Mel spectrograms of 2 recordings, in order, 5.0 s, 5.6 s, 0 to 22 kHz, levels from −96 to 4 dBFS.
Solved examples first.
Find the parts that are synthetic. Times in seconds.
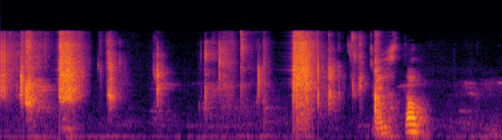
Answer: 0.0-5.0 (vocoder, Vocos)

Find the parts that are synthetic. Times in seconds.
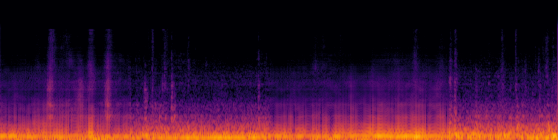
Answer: 0.0-1.3 (vocoder, Vocos); 2.7-4.5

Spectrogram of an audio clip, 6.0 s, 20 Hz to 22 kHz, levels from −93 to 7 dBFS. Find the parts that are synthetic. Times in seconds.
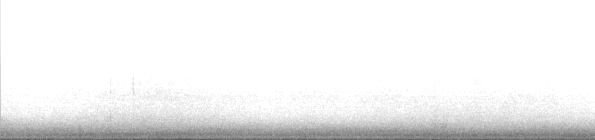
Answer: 0.0-6.0 (vocoder, Vocos)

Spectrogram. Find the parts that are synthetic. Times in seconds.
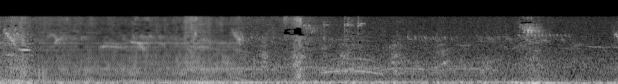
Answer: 0.4-2.4 (vocoder, Vocos)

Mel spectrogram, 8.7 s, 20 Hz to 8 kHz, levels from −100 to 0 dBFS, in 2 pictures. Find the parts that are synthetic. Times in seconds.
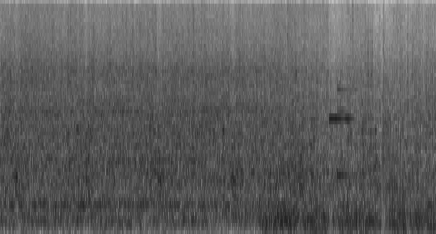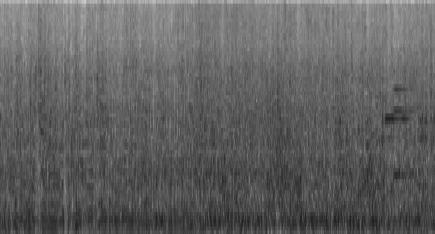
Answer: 3.7-6.4 (vocoder, Vocos)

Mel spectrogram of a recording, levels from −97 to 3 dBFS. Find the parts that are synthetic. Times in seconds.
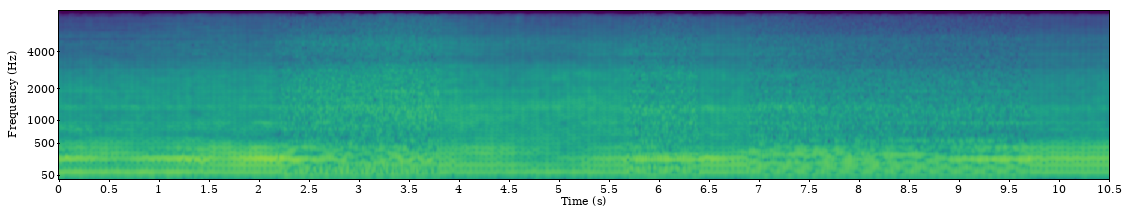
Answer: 0.0-2.2 (vocoder, Vocos); 3.8-5.7; 6.4-6.9; 9.7-10.5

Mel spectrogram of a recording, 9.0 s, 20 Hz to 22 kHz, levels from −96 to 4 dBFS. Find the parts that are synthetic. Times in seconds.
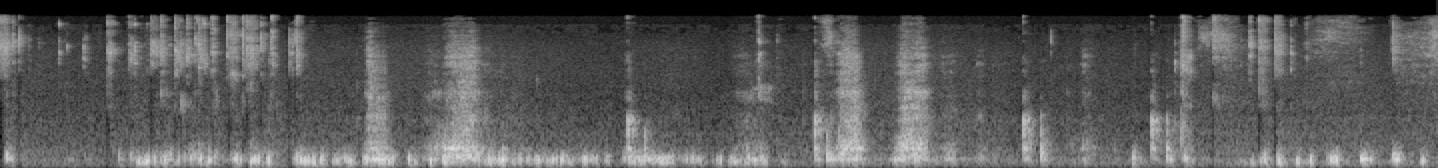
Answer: none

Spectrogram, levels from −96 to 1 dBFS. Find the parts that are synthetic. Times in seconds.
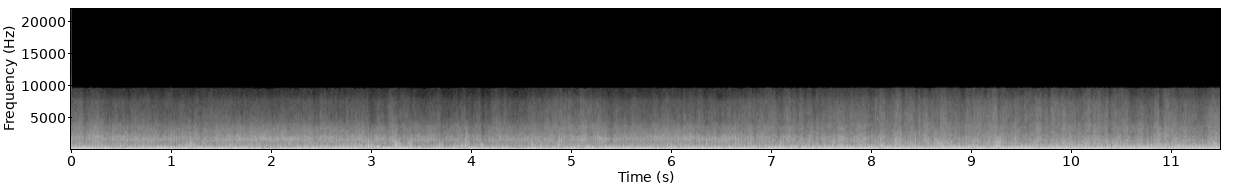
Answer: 0.0-11.5 (vocoder, Vocos)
